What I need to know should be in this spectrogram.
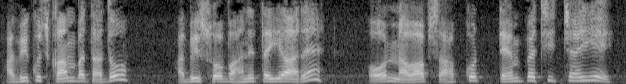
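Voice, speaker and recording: A performer voicing a bossy, sharp-tongued old village mother-in-law in a cartoon comedy, nagging and taunting. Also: high-pitched, animated, a little fast, background noise. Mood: scolding. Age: older. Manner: nagging, taunting, complains about the old days.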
